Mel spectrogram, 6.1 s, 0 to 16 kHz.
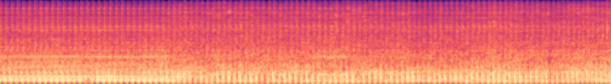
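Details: John Deere 112 round fender tractor with a Kohler K181 single-cylinder and a new carburetor: a steady low-speed thud during governor adjustment that never picks up. The engine won't throttle up.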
